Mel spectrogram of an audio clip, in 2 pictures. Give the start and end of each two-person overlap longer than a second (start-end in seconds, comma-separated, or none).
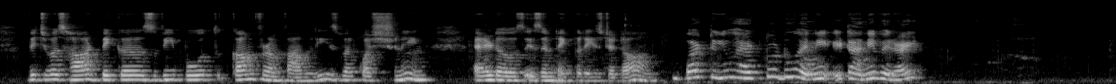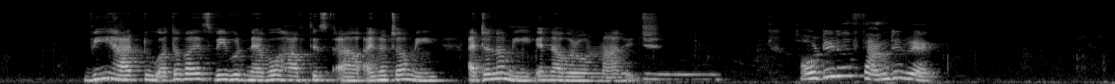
none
